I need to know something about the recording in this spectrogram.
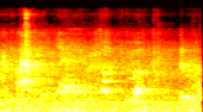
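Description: Indistinct voices of other diners in a busy buffet hall, with a couple of sharp clinks of dishes or utensils near the start.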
